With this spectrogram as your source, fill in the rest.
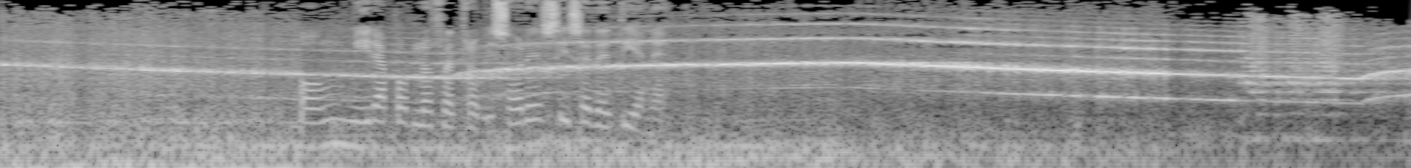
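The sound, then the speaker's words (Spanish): A loud, wailing police siren from a police car passing by on a street sweeps slowly up and down in pitch throughout, with a brief burst of rapid yelping tones partway through, while a voice speaks over it. “un coche de policía pasa junto a ellos.”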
